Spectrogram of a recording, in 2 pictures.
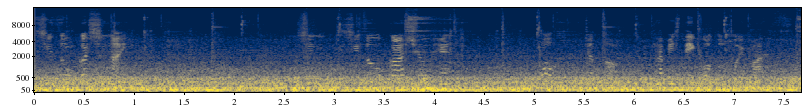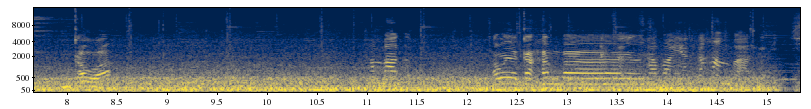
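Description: Inside the cabin of a 6th-generation Toyota HiAce diesel van cruising on a highway: a steady low rumble of road and engine noise.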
